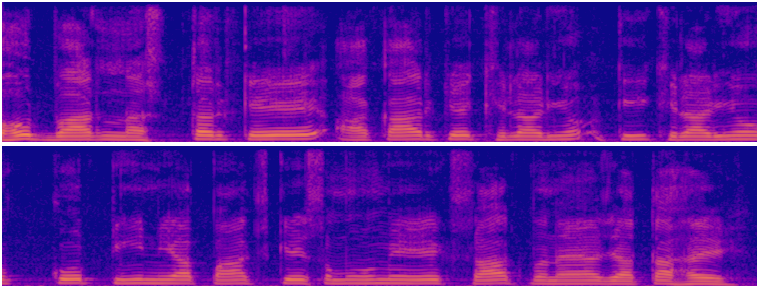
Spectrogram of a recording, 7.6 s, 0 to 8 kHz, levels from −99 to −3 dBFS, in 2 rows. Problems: low volume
